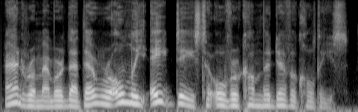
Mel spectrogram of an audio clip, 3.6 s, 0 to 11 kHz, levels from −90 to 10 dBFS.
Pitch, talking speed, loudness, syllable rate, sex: 135 Hz, 200 wpm, -17 LUFS, 6.7 syllables/s, male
